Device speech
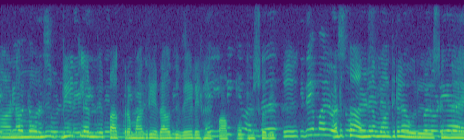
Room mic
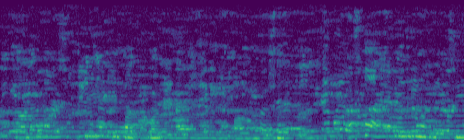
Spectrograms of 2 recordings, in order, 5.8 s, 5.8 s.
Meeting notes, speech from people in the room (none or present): none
